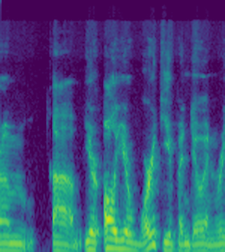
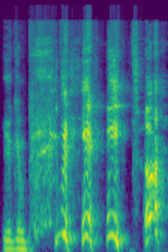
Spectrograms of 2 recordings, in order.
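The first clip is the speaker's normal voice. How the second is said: higher and louder, laughing through a cheesy line; 5 dB louder than usual. Real, not acted. Host teases his guest with a pickup line, laughing.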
